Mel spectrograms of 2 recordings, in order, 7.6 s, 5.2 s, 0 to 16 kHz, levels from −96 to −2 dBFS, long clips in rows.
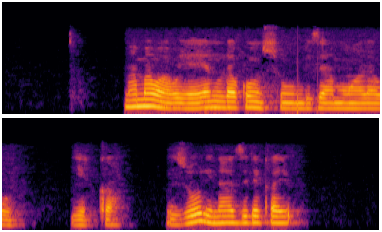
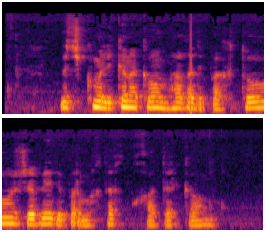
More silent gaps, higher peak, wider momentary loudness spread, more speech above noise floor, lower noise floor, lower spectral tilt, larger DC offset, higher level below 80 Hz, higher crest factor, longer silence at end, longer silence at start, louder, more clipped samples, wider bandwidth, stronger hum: neither; about the same, -4 dBFS vs -4 dBFS; about the same, 13 LU vs 13 LU; first, 62 dB vs 34 dB; first, -83 dBFS vs -55 dBFS; about the same, -8.5 dB/octave vs -8 dB/octave; neither; second, -60 dBFS vs -52 dBFS; about the same, 18 dB vs 18 dB; first, 0.8 s vs 0.5 s; first, 1.25 s vs 0.6 s; about the same, -21 LUFS vs -22 LUFS; neither; second, 7.6 kHz vs 10.5 kHz; neither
